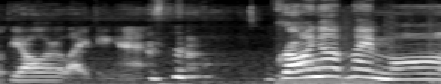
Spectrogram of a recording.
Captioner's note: chuckling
